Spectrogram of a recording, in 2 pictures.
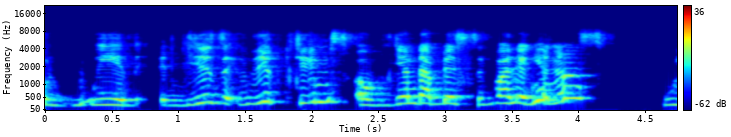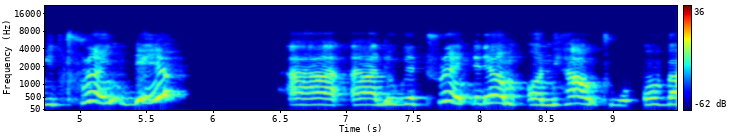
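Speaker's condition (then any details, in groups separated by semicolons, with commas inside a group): Cerebral palsy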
